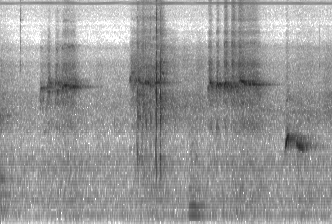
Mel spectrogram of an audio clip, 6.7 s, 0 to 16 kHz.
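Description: Young sun conure chick, 39 days old, giving several thin high whistling calls in short separate bursts, close and fairly quiet, with a person speaking softly nearby.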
